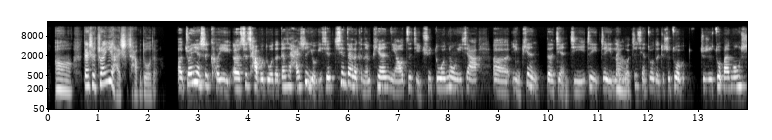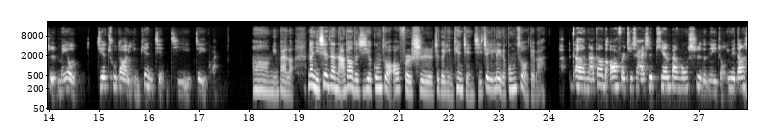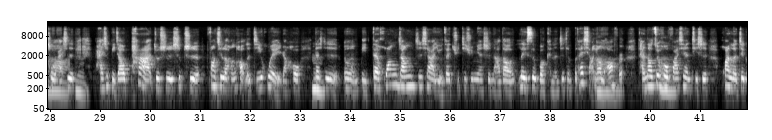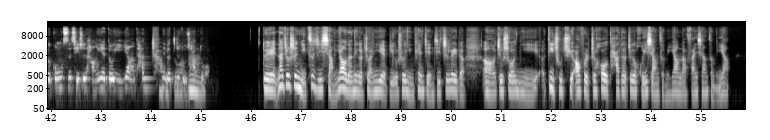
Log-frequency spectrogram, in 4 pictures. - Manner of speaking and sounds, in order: tapping; in English: "offer"; in English: "offer"; in English: "offer"; in English: "offer"
- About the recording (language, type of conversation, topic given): Chinese, advice, 在重大的决定上，我该听从别人的建议还是相信自己的内心声音？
